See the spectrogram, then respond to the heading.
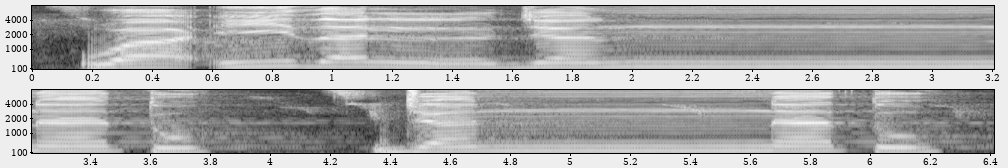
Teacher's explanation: Ya ditahan ditekan dan didengungkan kurang lebih dua harakat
